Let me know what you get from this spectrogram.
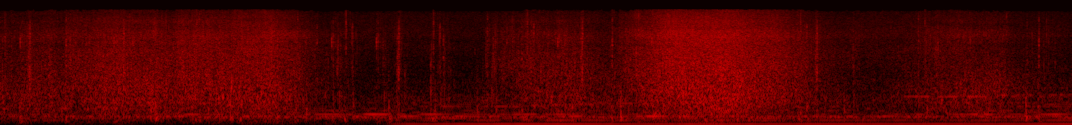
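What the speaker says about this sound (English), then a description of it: "The skiff is swaying on the waves by the dock." A small skiff by a dock in the video game Disco Elysium rocks on the waves, with a constant wash of water and wind, a low hull rumble joining partway through, a steady ambient swell with no voices.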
